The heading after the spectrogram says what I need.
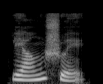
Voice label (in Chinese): "凉水", Chinese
